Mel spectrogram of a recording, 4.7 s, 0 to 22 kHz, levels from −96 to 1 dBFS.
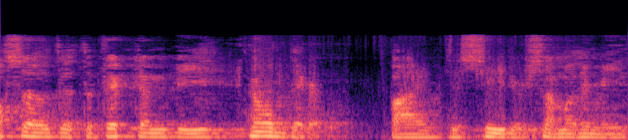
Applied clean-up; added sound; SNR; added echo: neural separator model SepFormer DNS4.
